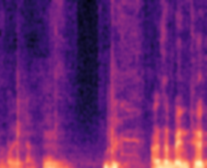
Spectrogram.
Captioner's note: pff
